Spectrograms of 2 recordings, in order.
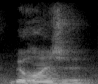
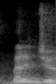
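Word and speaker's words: Bérenger: के, they are BERENGER, बट इट is pronounced in French as बेरोंज बेरोंज। तो अब ये कई लोग जो है उसको क्यों प्रोनाउंस नहीं कर सकते हैं, तो दे प्रोनाउंस इट एज बेरेंजर और वॉट एवर।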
